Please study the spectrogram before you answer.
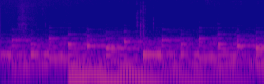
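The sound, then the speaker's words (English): A video game plays a water-dripping effect in a murky corner of a galaxy map: soft, regularly spaced tonal drips repeat many times at a steady rhythm over a low hum that swells in early, all fairly faint. “I never noticed that there's sort of a water effect in here. That's interesting.”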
